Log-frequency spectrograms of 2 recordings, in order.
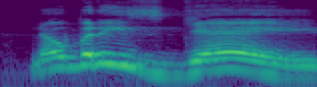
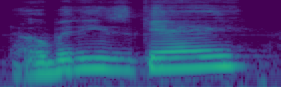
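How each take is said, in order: First: Loud, fed-up yell, slowed. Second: Small, soft, puzzled mousy question; timid squeak of a doubt. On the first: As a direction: shout it to end the talk. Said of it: "Daryl yelled". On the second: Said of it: "Michelle's mousy voice say". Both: A narrator's reading.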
